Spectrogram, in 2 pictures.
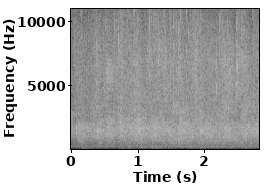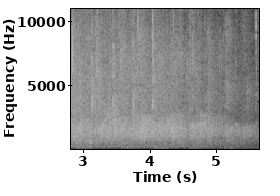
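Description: Audience applause welcoming a speaker onto a conference stage, a dense sustained clapping from a large crowd that holds strong for several seconds and then tapers off near the end.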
